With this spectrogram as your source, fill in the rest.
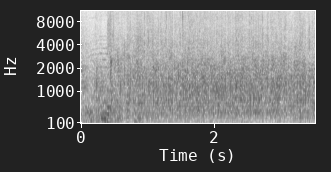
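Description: A large audience claps steadily and densely throughout, an unbroken wash of applause at a civic felicitation ceremony honouring Padma Shri actor Ashok Saraf, fairly loud and close, with no voices over it.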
